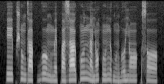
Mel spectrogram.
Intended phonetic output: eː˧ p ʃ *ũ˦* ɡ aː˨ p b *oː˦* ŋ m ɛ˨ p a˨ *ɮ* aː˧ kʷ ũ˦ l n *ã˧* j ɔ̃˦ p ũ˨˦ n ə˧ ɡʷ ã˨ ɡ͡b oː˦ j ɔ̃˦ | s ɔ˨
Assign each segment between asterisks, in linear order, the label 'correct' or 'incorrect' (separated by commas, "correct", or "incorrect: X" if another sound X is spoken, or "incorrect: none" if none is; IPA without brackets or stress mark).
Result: incorrect: ũ˧, incorrect: oː˦˨, incorrect: z, incorrect: ã˨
